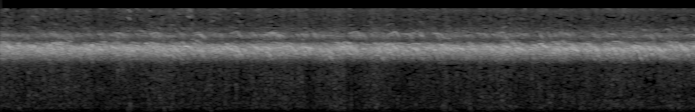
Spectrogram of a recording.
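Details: Poultry-farm brood of one-day-old chicks calling together: an intense, uniform carpet of high-pitched cheeping, individual peeps blurring into a continuous shrill buzz that never drops in loudness.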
